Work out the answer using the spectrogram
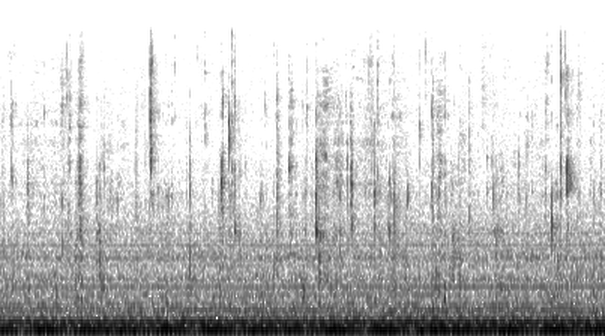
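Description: Close-miked wet mouth sounds of a peeled fresh fig being bitten and chewed: many small smacks and clicks, over a steady low hum.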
